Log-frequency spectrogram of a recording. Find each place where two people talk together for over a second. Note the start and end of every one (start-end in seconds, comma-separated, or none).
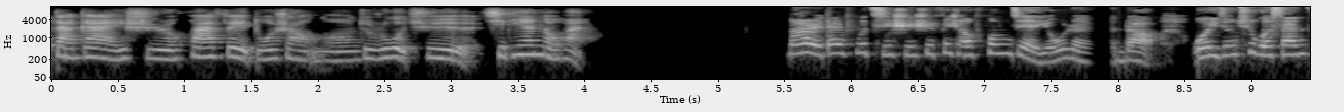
none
